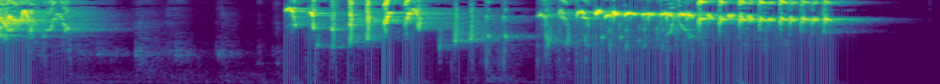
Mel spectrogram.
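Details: Several pet lovebirds chirping during dinner. A sharp opening chirp is followed by a pause, then two bursts of rapid, high, scratchy twittering notes. The second burst is a dense run that fades out. No other sounds.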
